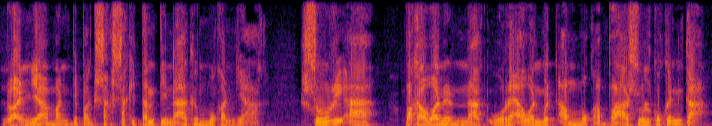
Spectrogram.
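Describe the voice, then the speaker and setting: A woman's voice: low-pitched, lively intonation, a little slow. A woman acting a teasing, plain-spoken villager in an audio comedy drama. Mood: hurt, pleading.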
